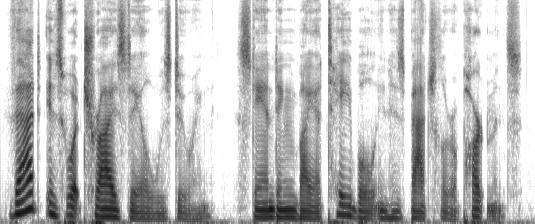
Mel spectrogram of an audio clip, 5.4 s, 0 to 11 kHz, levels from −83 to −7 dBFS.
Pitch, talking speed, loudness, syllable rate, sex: 105 Hz, 155 wpm, -20 LUFS, 4.6 syllables/s, male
